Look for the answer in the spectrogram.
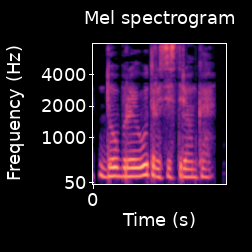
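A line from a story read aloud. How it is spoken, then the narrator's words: Grumbling mutter. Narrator (Russian): буркнул я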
